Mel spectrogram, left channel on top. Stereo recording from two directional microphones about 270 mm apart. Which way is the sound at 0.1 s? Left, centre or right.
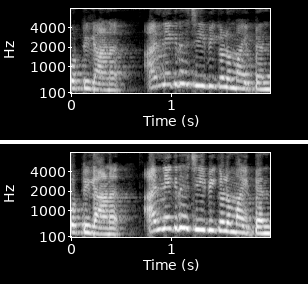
Right.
